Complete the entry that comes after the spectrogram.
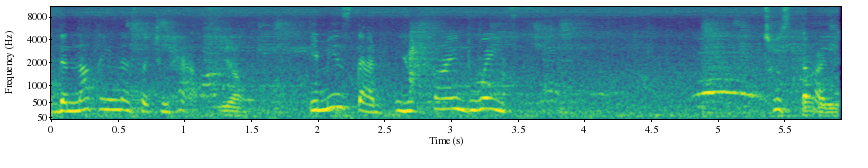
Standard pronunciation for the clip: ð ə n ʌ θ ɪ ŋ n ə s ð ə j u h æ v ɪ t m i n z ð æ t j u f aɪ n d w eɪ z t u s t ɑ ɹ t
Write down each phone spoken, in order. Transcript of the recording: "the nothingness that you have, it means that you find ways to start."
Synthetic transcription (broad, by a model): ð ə n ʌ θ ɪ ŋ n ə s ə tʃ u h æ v ɪ t m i n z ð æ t j u f aɪ n d w eɪ t u s t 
